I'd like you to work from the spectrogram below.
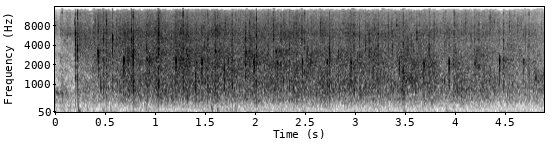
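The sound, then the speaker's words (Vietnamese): A sustained round of applause from a sizable Buddhist audience pledging commitment to organ donation, many hands clapping densely and steadily at a fairly even level for several seconds, with no speech over it. “qua bố thí nội tài thì mong quý vị hãy phát tâm lập cái việc đó bằng một trang vỗ tay để cam kết”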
